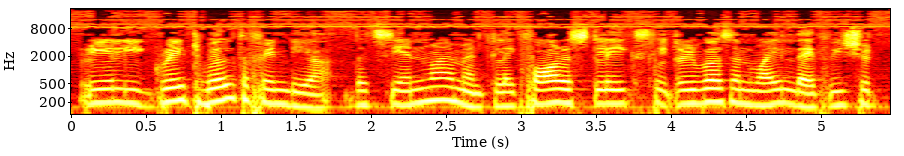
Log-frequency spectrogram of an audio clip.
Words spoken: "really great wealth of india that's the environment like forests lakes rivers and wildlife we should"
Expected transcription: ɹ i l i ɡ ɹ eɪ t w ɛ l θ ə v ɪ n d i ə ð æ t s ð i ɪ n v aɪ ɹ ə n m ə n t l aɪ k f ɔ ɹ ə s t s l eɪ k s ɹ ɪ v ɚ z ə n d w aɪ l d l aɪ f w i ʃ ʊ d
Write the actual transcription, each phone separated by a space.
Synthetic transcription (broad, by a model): ɹ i l i ɡ ɹ eɪ t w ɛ l t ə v ɪ n d i ə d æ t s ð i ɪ n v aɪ ə m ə n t l aɪ k f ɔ ɹ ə s t l eɪ k s ɹ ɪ v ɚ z ə n d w aɪ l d l aɪ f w i ʃ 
